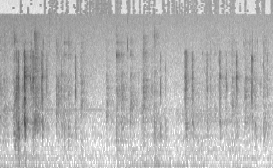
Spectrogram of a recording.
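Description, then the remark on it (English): Rapid, steady clacking of a computer keyboard as someone types a web search, fairly quiet, with a sharper keystroke near the start and a continuous patter of keys throughout, no voices. “You heard the keyboard clacking.”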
